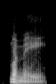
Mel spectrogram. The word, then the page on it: mammee: American English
